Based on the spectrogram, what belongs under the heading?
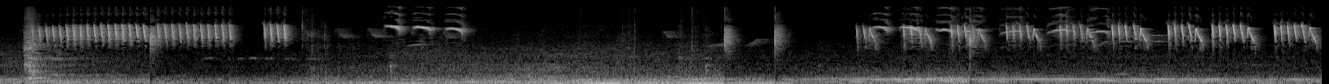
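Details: Bold, vigorously singing male Mountain blue robin: a high rapid trill opens, then varied sharp chirps and quick twittering note clusters, over steady low-pitched background hum.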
